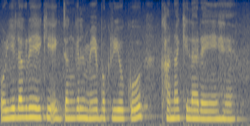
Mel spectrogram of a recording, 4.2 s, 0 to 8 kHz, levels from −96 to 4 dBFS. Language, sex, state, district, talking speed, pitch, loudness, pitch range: Hindi, female, Arunachal Pradesh, Papum Pare, 200 wpm, 205 Hz, -15 LUFS, 195-215 Hz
